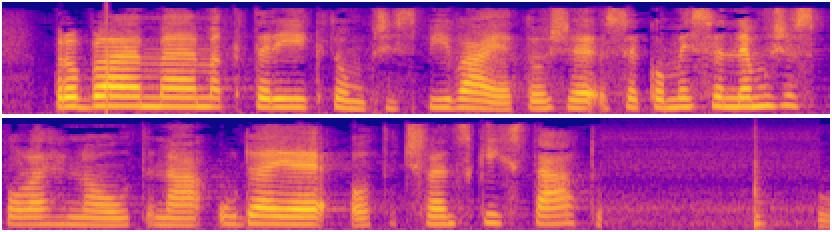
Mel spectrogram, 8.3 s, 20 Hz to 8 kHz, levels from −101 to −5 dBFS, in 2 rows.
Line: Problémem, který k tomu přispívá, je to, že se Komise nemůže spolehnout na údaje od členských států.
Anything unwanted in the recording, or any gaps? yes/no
yes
